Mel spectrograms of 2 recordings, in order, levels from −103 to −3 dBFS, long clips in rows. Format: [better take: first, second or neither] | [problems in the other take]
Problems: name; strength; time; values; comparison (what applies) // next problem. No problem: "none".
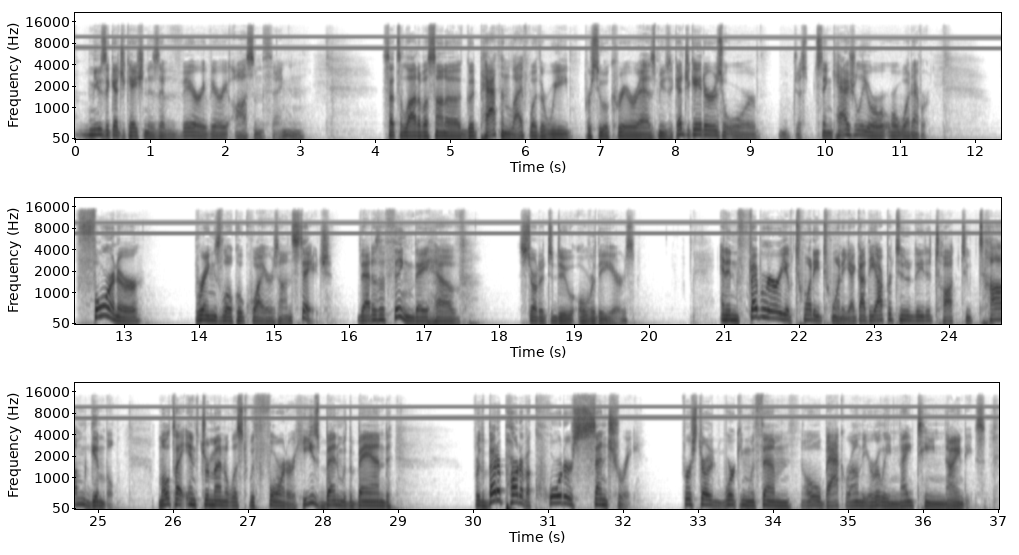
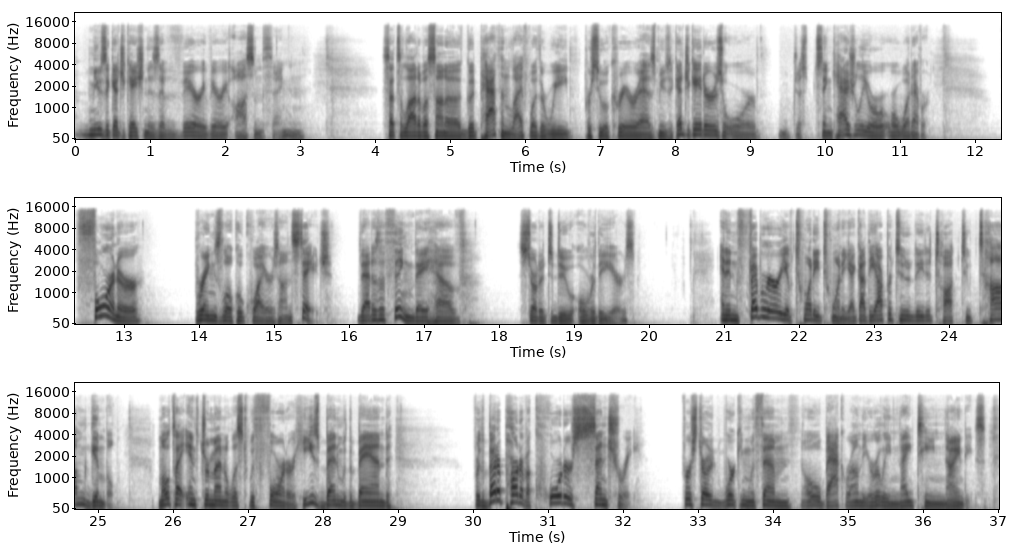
second | high-pitched whine; noticeable; throughout; 7 kHz, 10 dB below the speech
